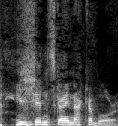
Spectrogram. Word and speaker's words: Shinsuke Nakamura: McMahon will feed AJ Styles um I can't pronounce the Japanese guy's name shinsuke Nakamura there you go and Finn Balor to Roman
